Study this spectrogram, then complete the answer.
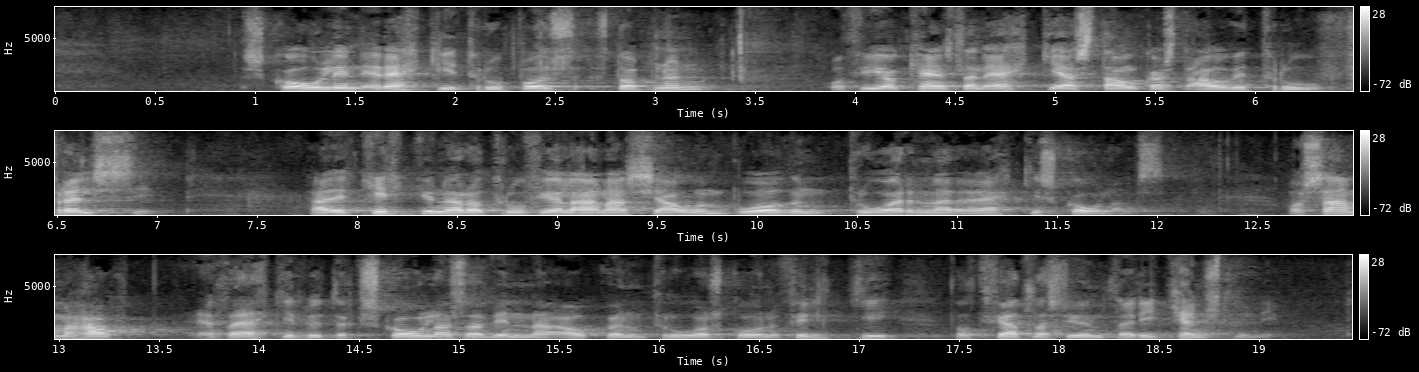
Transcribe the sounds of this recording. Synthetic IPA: skoːwlɪnɛɾɛhcɪit̪ʰɾuːpɔðsːt̪ɔpnʏn | ɔɣθviawcʰɛnst̪lanɪɛhcɪaðst̪awŋkast̪awvɪðt̪ʰɾuːfɾɛlsɪ̰ | θaðɛɾ̥cʰɪr̥cʏnaɾawt̪ʰɾuːfjɛlaɣanaɾ̥sjaːwʏmpɔːðʏnt̪ʰɾuːaɾɪnːaɾɛɾɛhcɪskoːwla̰ns | awsaːmaɦawht̪ɛɾ̥θaðɛhcɪlʏːt̪ɛɾ̥kskoːwlansaðvɪnːaaːwkʰvɛnːʏmt̪ʰɾuːaskoːwðnʏfɪlcɪθowt̪ʰfjat̪lasjɛɣʏmθaɾicʰɛnst̪lʏnːɪ̰

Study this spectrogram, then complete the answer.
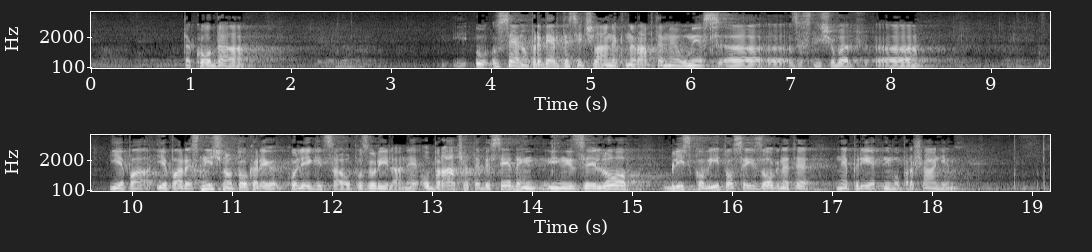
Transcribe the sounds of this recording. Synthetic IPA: t̪akoːd̪a | usɛɛːnɔpɾɛbɛɾt̪ɛsit͡ʃlaːnəknaɾaːpt̪ɛmɛumesəzasliʃɔʋət̪ə | jɛpajɛpaɾɛsnit͡ʃnɔt̪oːkaɾjɛkɔleːɡit̪saɔpɔzɔɾiːla̰nɛʔɔbɾaːt͡ʃat̪ɛbɛseːd̪ɛininzɛlobliskɔʋiːt̪ɔsɛizoːɡnɛt̪ɛnɛpɾijeːt̪nimupɾaʃaːnjɛm

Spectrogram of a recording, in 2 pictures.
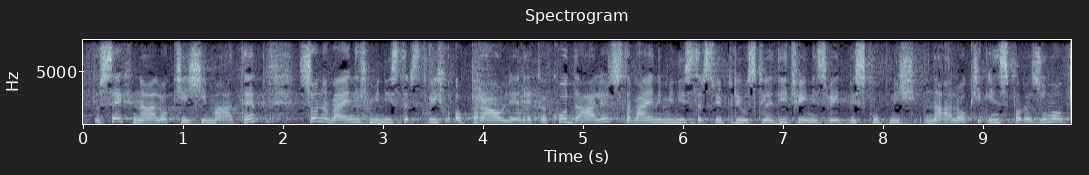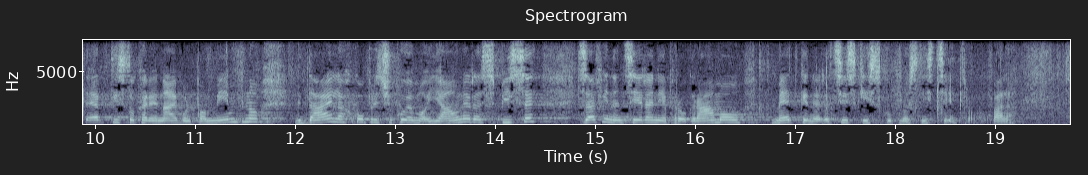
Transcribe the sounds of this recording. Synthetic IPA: usɛxnaːlɔkʰːijiximaːt̪ɛ | sɔnaʋaːjnixminist̪əɾst̪ʋixɔpɾawljɛnʔɛ̰kakʰoːd̪aːlɛt͡ʃst̪aʋajniminist̪əɾst̪ʋipɾiusklad̪it̪ʋiːnizʋeːd̪̚biskupnixna̰lɔkʰinspɔɾazumɔwt̪ɛɾt̪ist̪ɔkaɾjɛnajbolpɔmembnɔ | ɡd̪ajlaxkoːpɾit͡ʃakujɛmɔjawnɛɾaspisɛ | zafinant̪seːɾanjɛpɾɔɡɾaːmɔwmɛd̪ɡɛnɛɾat̪siskixskupnɔst̪nixt̪sḛnt̪ɾɔ̰wxʋaːla̰

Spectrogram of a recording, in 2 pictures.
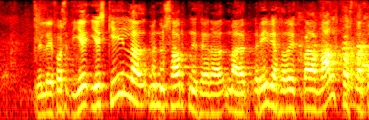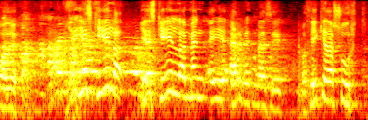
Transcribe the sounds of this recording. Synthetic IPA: vɪlːajɪfɔɾ̥rsɛt̪ɪjɛjɛɣscɪːlaðmɛnːʏmsawɾt̪nɪθeɣaɾaðmaðɾrɪːvjaɾ̥θaðʏhkʰv̥aːðavalkʰɔst̪vaɾpɔːðʏhjɛjɛscɪːlaðjɛɣscɪːlamɛnːeːjɪʔɛɾvɪht̪nmɛðsɪɣ | ɔɣθɪcɛːðasur̥t̪

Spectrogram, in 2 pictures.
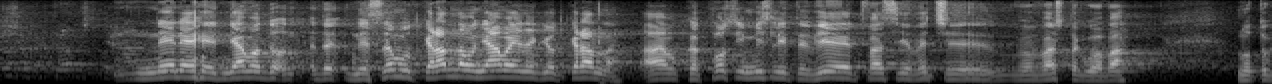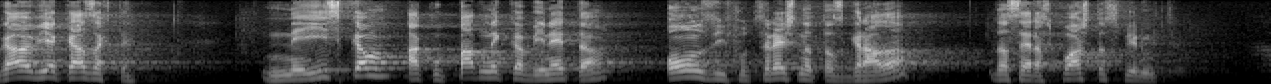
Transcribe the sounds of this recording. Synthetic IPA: nɛnɛnʲaməd̪ɐnɛsɤmot̪kɾad̪nənʲamɐid̪ɐɡiot̪kɾad̪nəakɐkvɔsimislit̪ɛviɛt̪vasiɛvɛt͡ʃɛvɐfvːaʃə̥t̪əɡlˠɐva | not̪oɡavɐviɛkazəxt̪ɛ | nɛiskəmakopad̪nɛkɐbinɛt̪ə | ɔnzifot̪sɾɛʃnət̪əzɡɾad̪ə | d̪ɐsɛɾɐsplˠaʃt̪əsfiɾmit̪ɛ̥

